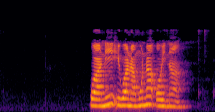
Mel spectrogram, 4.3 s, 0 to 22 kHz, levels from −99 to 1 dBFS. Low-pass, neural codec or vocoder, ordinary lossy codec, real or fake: 7.2 kHz; none; Opus, 64 kbps; real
